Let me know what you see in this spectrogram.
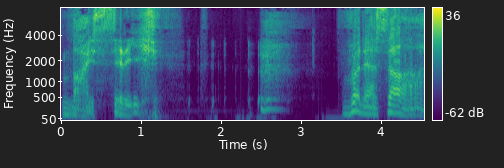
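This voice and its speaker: A raspy, put-on character voice from a man, medium in pitch, with very wide pitch swings and audible echo. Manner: menacing, brooding.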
